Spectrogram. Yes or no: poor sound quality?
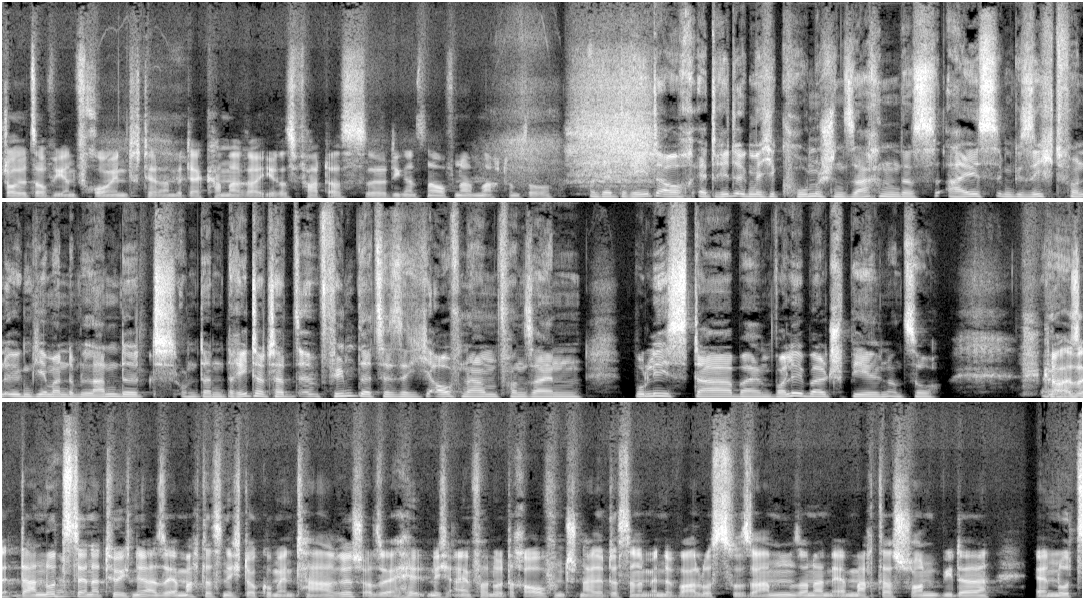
no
